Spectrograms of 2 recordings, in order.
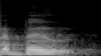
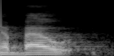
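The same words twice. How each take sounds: First: "a boot" with a long oo vowel; mistaken Canadian pronunciation. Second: "about" with an ow vowel, not oo; own Canadian pronunciation. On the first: Canadian streamer showing what he does not say, "a boot" with plain oo. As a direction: say "a boot", oo replacing the ow of about. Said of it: "There's a difference there". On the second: Canadian streamer showing viewers how he says it, "about" with a clear ow. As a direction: say "about" carefully with the diphthong ow. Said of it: "When I say about". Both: Shown as a demonstration.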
